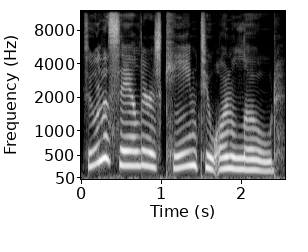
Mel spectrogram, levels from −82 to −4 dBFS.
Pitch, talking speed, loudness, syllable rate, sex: 260 Hz, 140 wpm, -13 LUFS, 3.5 syllables/s, female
